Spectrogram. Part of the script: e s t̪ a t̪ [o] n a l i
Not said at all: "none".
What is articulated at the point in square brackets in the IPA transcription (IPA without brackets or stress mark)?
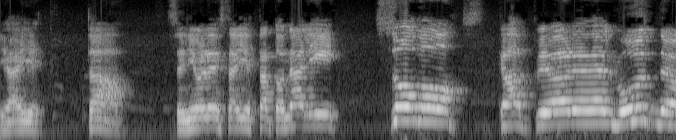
o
